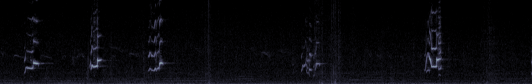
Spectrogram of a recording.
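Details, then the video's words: Javan myna said to talk: a series of quick, warbled, squiggly notes with bright harmonics, irregularly spaced about one to two seconds apart, plus a faint clack, in a quiet setting. "JALAK KEBO BISA NGOMONG"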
